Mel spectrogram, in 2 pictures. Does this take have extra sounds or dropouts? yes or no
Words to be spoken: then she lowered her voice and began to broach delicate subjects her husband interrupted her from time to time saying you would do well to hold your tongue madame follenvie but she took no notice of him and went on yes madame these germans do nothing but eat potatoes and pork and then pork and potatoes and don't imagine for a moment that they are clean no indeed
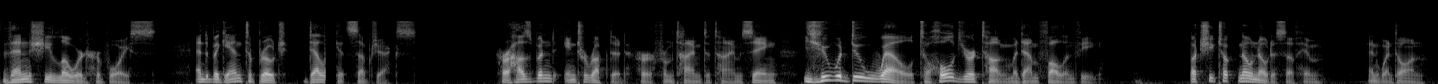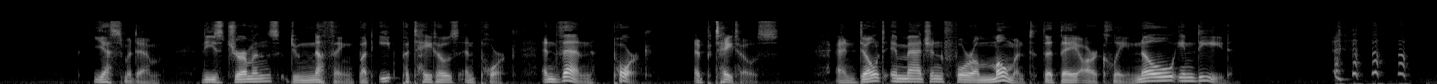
yes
